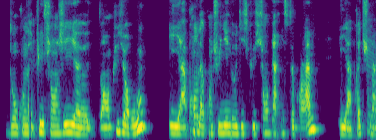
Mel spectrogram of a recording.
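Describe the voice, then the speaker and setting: Delivered at a fairly slow pace, the speech has ordinary pitch variation and big swings in loudness. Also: woman. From France, Lyon. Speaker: podcaster, content creator. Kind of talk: casual chat. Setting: video call.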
